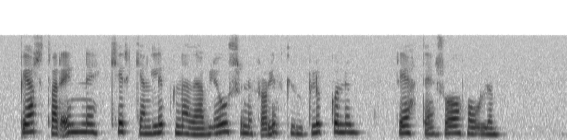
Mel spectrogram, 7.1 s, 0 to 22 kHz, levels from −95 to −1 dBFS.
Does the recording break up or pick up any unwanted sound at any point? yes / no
no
